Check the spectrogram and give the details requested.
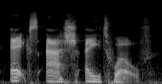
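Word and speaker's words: X Æ A-12: is just an x AE is elvish for AI which is pronounced ash and 8:12 so the name is pronounced ex ash a 12 that a 12 according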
